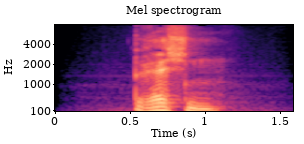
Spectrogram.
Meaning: to thresh; to thrash
- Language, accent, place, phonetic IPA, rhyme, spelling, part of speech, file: German, Germany, Berlin, [ˈdʁɛʃn̩], -ɛʃn̩, dreschen, verb, De-dreschen.ogg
